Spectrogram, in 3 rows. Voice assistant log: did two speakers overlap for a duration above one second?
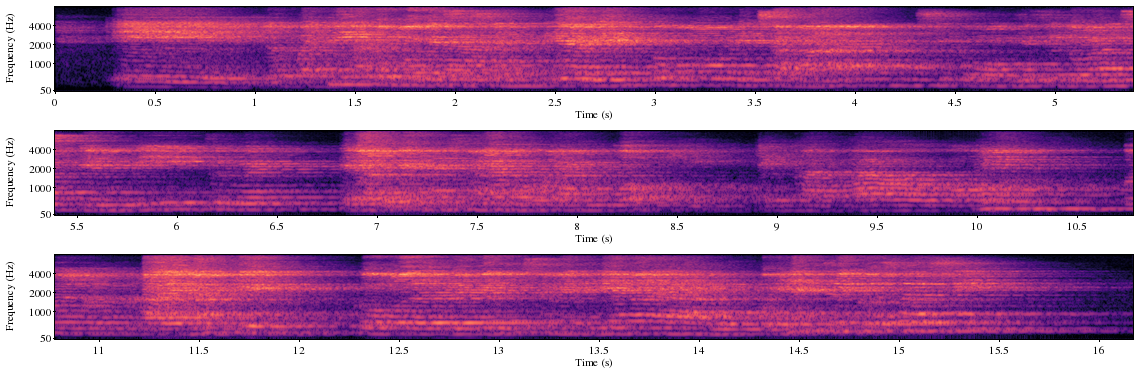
Yes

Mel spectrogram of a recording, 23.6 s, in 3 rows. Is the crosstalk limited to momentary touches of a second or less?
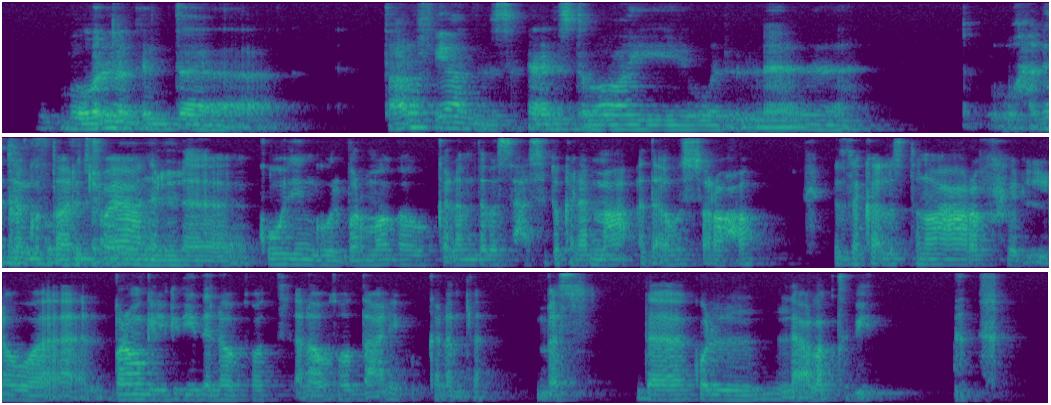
No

